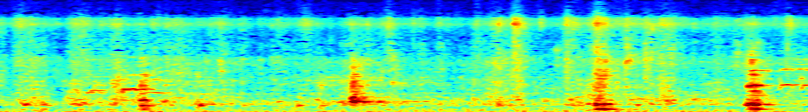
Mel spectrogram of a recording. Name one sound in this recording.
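Pigs grunt and snort close by.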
